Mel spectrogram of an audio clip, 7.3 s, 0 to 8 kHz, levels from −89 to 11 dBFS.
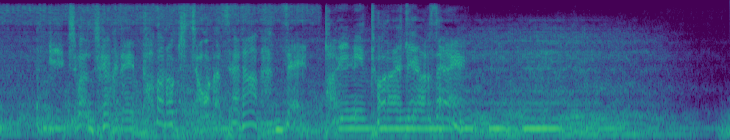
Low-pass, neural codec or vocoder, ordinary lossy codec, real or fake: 7.2 kHz; codec, 16 kHz, 4 kbps, FunCodec, trained on Chinese and English, 50 frames a second; none; fake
